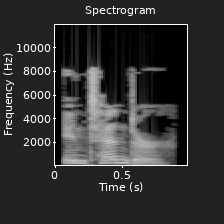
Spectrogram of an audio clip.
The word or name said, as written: intender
